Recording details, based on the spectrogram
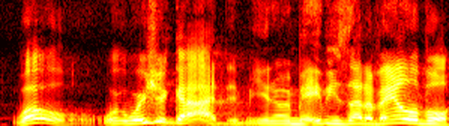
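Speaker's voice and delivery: high, play-acted, sarcastic, mocking jeering voice. Retelling how Elijah taunts the prophets: imitating Elijah mocking. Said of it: "he's just mocking them".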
